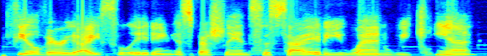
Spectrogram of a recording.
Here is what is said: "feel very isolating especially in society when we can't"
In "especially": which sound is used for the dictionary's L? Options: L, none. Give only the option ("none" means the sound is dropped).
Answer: L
